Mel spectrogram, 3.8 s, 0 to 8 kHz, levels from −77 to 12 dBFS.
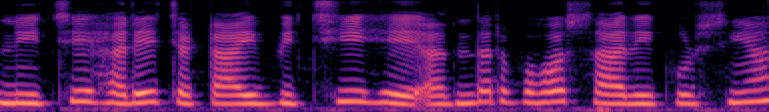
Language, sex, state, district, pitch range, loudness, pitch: Hindi, female, Haryana, Charkhi Dadri, 235-280 Hz, -15 LUFS, 250 Hz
